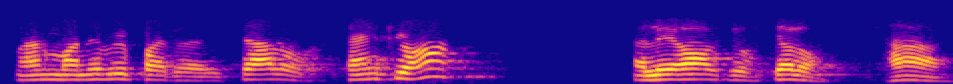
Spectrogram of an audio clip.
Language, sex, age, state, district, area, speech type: Gujarati, male, 45-60, Gujarat, Narmada, rural, conversation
